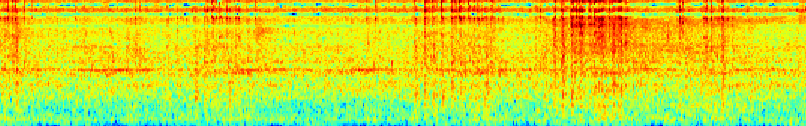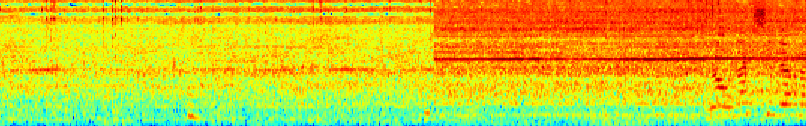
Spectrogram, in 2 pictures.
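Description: An electric mixer whips flourless flan batter with a steady, continuous motor whir that climbs in pitch as the speed is raised near the end, close and loud throughout.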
